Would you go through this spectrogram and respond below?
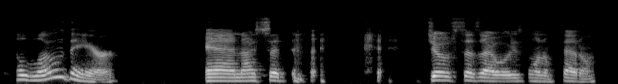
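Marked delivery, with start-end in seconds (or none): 0.2-1.2 relaxed calm tone. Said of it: "I just said real calmly".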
